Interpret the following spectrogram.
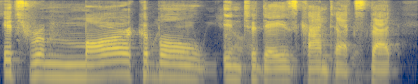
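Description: A man giving casual commentary as a show creator, reflective and somewhat halting. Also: medium pitch, fairly even intonation.

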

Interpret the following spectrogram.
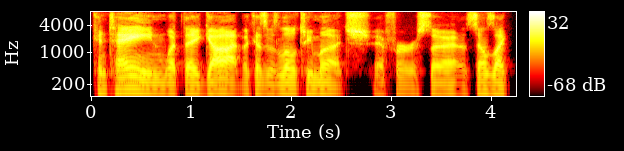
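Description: A man's voice: on the low side, fairly even intonation, moderate pace, fairly bright tone, dry recording. A man co-hosting a podcast in casual chat, with loose, hesitant phrasing that tends to trail off. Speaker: podcast co-host.

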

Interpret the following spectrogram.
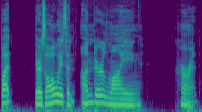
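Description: A woman talks as a radio interview guest in a plainspoken, emphatic way. Her voice has a gravelly creak and the recording is dry, with no room sound. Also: lowish voice, takes it slowly, no room sound. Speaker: magazine editor-in-chief, interview guest.

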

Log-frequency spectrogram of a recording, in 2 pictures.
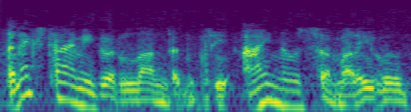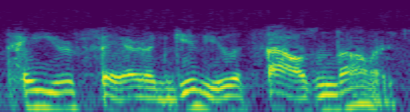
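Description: Radio drama role: casual, persuasive scoundrel, expressive delivery, old hissy radio sound. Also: male voice, medium pitch, fairly quick. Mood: coaxing. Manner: glib, coaxing, casual. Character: smooth-talking, breezy scoundrel tempting a man into crime. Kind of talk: 1970s radio drama acting. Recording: muffled vintage radio, clear hiss.

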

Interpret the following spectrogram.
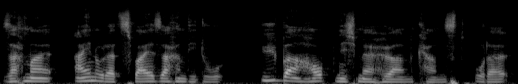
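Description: Relaxed male interviewer, dry sound. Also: medium pitch, measured pace, no echo. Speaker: interviewer, host. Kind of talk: casual interview questions.

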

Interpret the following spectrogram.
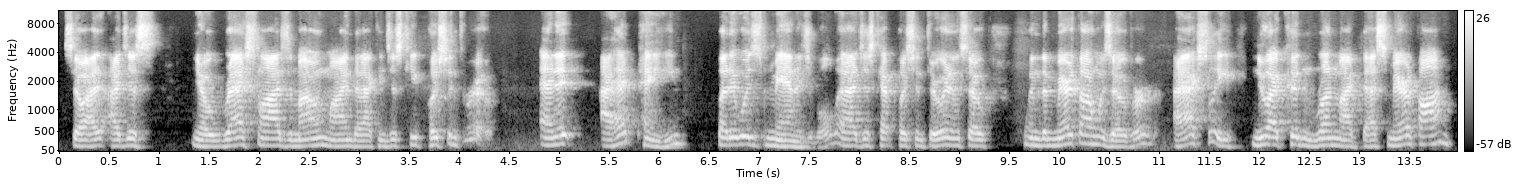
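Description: A man's voice: a little high, normal speed, fairly bright tone, reverberant. A man in his sixties, a triathlon coach, telling a self-deprecating story with many restarts in a podcast interview. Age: 60s.

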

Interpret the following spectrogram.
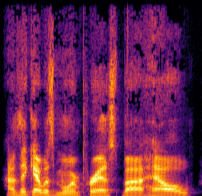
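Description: A man co-hosting a podcast, chatting casually in an easygoing, slightly halting way. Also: on the high side, animated, fairly bright tone, no room sound, clean studio sound. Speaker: podcast co-host.

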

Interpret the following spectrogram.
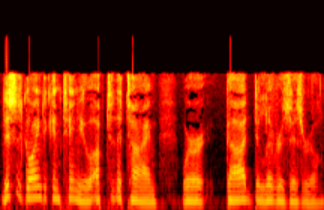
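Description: A man's voice: medium pitch, lively intonation, normal speed, no echo. Guy on a bible podcast panel, explains stuff earnestly, dry kinda dull audio. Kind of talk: conversational Bible discussion.

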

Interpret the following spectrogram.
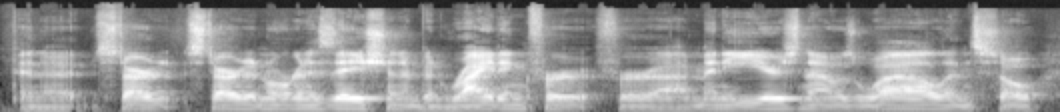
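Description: Deep-voiced devout podcast host. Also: male voice, little pitch movement. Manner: halting, many fillers and restarts, devout. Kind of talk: podcast host intro and interview.

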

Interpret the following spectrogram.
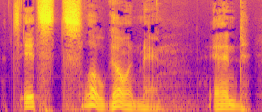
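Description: A man co-hosting a podcast, still congested from a cold, rambling through animated stories with many restarts. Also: mid-range voice, slow, gravelly, slightly rough, dry recording. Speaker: podcast co-host. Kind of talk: casual chat.

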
